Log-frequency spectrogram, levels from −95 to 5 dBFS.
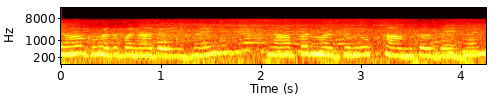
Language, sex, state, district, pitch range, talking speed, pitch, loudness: Hindi, female, Maharashtra, Gondia, 245-280 Hz, 195 wpm, 255 Hz, -14 LUFS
